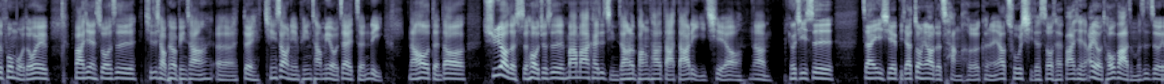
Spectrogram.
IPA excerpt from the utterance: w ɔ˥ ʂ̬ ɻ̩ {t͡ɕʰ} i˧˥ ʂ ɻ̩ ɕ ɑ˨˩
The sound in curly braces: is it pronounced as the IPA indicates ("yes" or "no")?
yes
